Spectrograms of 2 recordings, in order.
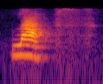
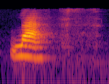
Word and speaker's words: laughs: give you another example the word laughs this gh is actually an F sound right there's no vibration in my vocal cords so the f is actually a voiceless sound so that means the s that follows it will also be voiceless and we will say laughs laughs look at this word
